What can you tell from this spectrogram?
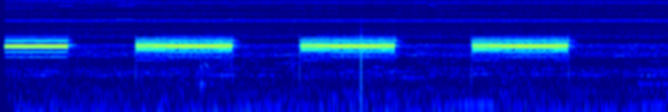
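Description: Emergency Alert System SAME header data tones through a laptop speaker: three identical bursts of about a second and a half each, a second apart, after a shorter one-second burst of several steady tones. The header announces the tornado watch (TOA) alert that follows.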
